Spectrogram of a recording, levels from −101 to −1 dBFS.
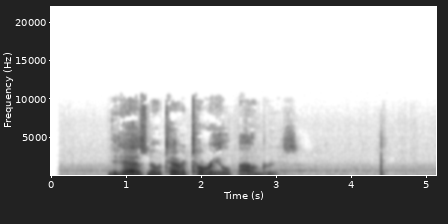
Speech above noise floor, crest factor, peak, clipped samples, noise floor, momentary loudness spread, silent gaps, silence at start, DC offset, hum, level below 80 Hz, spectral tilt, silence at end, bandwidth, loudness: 36 dB; 20 dB; -8 dBFS; under 0.1%; -61 dBFS; 22 LU; none; 0.75 s; under 0.1%; none; -54 dBFS; -5.5 dB/octave; 0.7 s; 11 kHz; -26 LUFS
